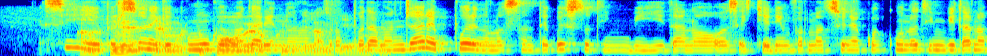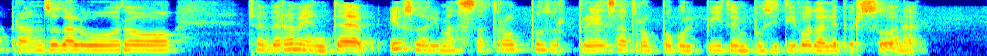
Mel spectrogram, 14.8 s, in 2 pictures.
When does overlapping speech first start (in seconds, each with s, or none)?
0.6 s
